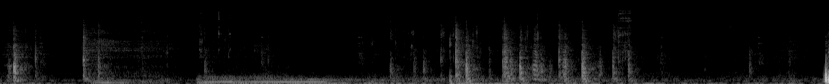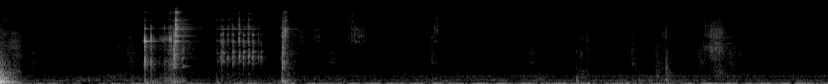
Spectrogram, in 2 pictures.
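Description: Metal clutch parts (a ring gear and billet clutch basket with its small bolts) clinking and knocking as they are handled and fitted together on a workbench. There is one loud thunk about eight seconds in, then a ringing metal clatter about two seconds later.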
